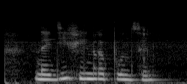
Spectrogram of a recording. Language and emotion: Russian, neutral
